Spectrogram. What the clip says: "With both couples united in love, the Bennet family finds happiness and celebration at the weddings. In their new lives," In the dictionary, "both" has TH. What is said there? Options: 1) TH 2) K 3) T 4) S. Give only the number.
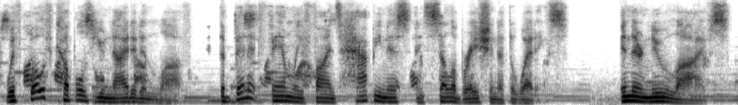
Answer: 1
